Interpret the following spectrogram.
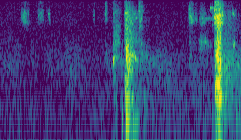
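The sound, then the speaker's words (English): A dog being let inside gives a few short whines and yelps, with two louder, sharper bursts standing out against a quiet background. “Yeah, I was just taking in my dog.”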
